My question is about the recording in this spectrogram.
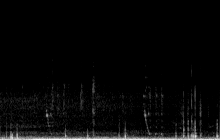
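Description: City street ambience: a steady low rumble with scattered short clicks and a few brief high chirps.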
